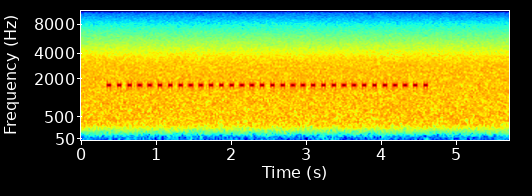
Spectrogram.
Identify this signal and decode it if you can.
Evenly repeated beeps, with phone line noise. There is no code.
